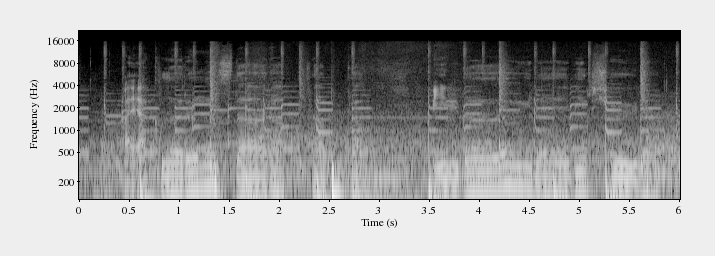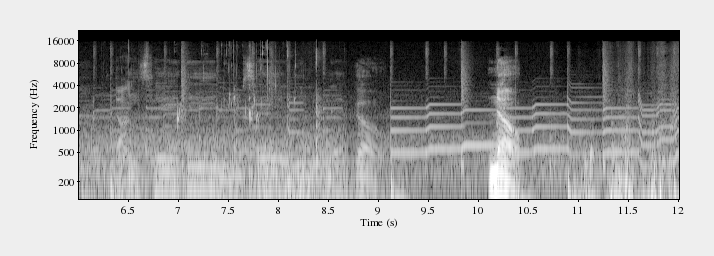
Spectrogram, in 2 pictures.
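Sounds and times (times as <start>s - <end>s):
background music: 0.0s - 12.0s
water pouring into bowl: 3.6s - 8.7s.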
